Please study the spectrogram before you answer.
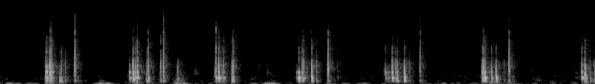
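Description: Long red nails scratch and tap across a Mickey diamond painting made of small plastic resin beads on a wood-framed canvas. Quick clusters of short, dry clicking and scraping bursts come in uneven groups with brief pauses between them.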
